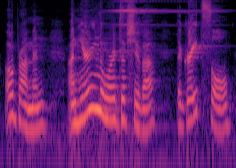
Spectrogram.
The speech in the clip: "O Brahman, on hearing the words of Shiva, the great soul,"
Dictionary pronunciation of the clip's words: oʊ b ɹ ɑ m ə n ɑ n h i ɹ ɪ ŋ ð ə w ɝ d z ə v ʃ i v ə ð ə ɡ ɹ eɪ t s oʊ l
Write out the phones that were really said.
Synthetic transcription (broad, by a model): oʊ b ɹ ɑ m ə n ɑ n h i ɹ ɪ ŋ ð ə w ɝ d z ə v ʃ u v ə ð ə ɡ ɹ eɪ t s oʊ l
